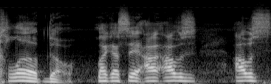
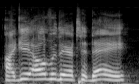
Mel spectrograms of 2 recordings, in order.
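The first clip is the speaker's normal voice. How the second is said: ordinary delivery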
